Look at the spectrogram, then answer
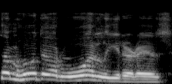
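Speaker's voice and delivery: high, carrying shout as if across a distance. Playing a character, the speaker yells over a hill: yelling over a hill. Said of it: "I'm yelling over the hill".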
